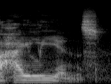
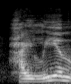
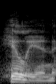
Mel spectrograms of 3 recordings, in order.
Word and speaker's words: Hylian: outside cover here and hylian lore so hylian is an adjective describing the word lore or hillian as 13 year old bob would have pronounced it so nintendo seems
